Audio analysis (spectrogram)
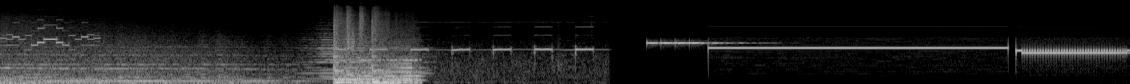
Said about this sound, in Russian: Если вы слышите этот звук, и вам меньше 30, вы, вероятно, думаете, что это сломался терминал оплаты. Но для всех остальных это звук офисной жизни 80-х и 90-х. Это звук факса.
